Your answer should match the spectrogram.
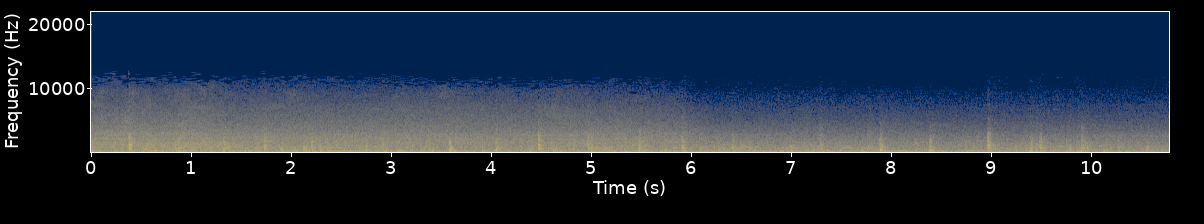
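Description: Vintage railway passenger carriages rolling past, their wheels clicking over the rail joints in an uneven clickety-clack over a steady rolling rumble, growing a little quieter after about six seconds in as the last carriage goes by.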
